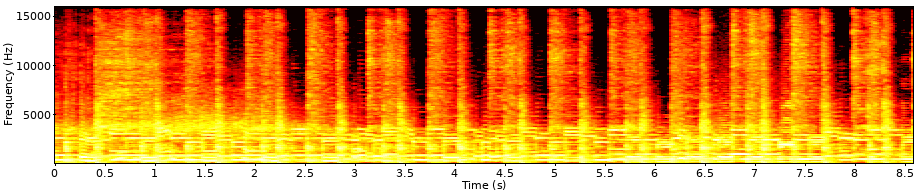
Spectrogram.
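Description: Electronic keyboard playing a lively halay dance tune, a plucked-string melody over a steady drum beat.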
